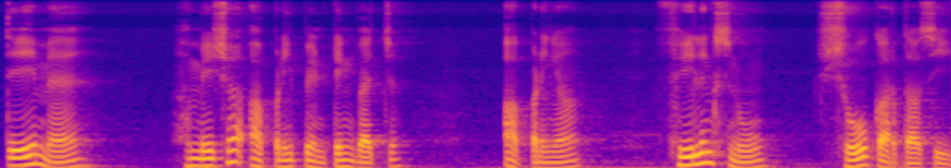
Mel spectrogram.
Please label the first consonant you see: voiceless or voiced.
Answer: voiceless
